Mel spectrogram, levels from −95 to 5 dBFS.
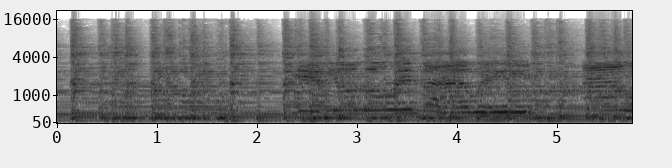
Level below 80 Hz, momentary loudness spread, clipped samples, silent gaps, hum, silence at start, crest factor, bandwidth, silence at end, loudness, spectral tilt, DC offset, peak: -44 dBFS; 5 LU; 2%; none; none; 0 s; 8 dB; over 20 kHz; 0 s; -8 LUFS; -3 dB/octave; under 0.1%; 0 dBFS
